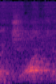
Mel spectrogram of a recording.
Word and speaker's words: Antioquia: A notícia a respeito deles chegou aos ouvidos da igreja em Jerusalém e enviaram Barnabé até Antioquia ou Antióquia, né, como alguns assim pronunciam.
